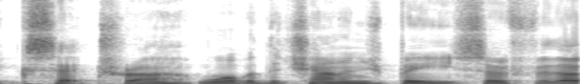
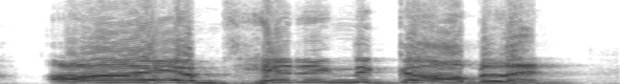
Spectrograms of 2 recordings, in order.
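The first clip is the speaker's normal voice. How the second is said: very high, loud, slow, drawn-out anchorman voice; 12 semitones higher, 6 dB louder than usual. Showing how to assert dominance at the table: Will Ferrell Anchorman voice. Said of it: "talk like Will Ferrell from Anchorman".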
